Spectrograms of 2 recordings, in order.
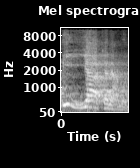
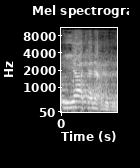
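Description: First: Slow, long doubled Y in إياك; shadda on the ya. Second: Light single Y in إياك; eased, undoubled ya. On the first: Teacher corrects the imams' slip, doubled Y in إياك. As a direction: hold the Y of إياك firmly. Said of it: "لا". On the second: Teacher shows some imams' slip, light Y in إياك. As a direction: glide through إياك without doubling the Y. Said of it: "يمشون بالتسهيل". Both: Shown as a demonstration.

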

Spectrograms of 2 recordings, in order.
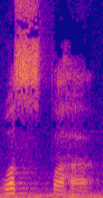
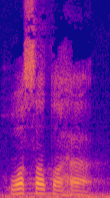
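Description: First: وسطها with no vowel after the s, was-ta-ha; sukun on seen. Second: وسطها with an open "a" after the s, wa-sa-ta-ha; fatha on seen. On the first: Teacher showing students the other vocalization, وسطها said wastaha with sukun. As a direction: close the seen straight onto the t in وسطها. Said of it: "ضبطه بالسكون". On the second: Teacher showing students the first vocalization, وسطها said wasataha with fatha. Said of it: "من ضبطه بفتح السين". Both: Shown as a demonstration.

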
